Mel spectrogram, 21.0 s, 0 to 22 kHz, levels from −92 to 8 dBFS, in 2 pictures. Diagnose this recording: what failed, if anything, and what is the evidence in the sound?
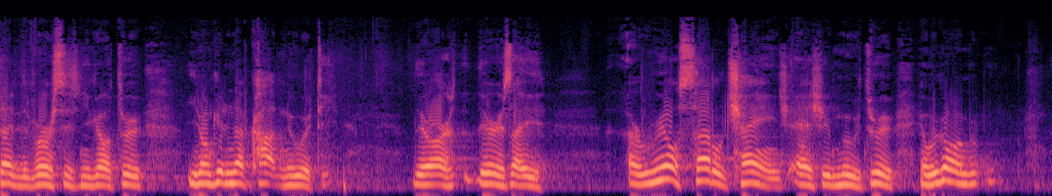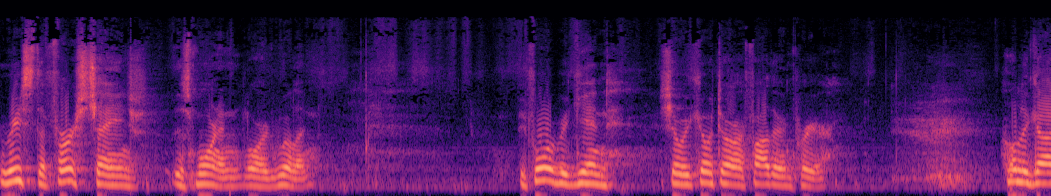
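The driver or buffer stage is at fault: periodic USB or driver dropouts. From 11.82 to 15.82 s there's a tick about once a second, about five in all, each a few-millisecond gap of silence where something stalled the USB bus or audio driver and samples got lost.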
